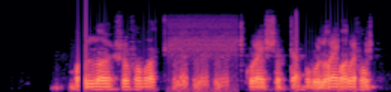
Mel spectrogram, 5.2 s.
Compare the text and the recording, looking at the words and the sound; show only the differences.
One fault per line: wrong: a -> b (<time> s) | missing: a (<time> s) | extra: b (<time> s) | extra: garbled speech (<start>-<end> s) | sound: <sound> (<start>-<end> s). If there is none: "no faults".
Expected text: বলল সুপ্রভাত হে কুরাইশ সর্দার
sound: dropout (1.0-1.1 s)
missing: হে (2.1 s)
sound: laugh (2.3-3.1 s)
extra: garbled speech (4.1-5.0 s)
